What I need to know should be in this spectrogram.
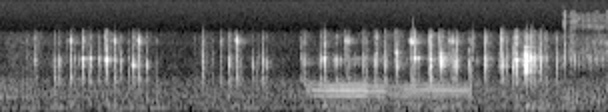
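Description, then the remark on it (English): Rapid clicking of keys on a computer keyboard, an irregular burst of crisp taps with a faint hum rising in the background partway through. “Ignore my typing.”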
